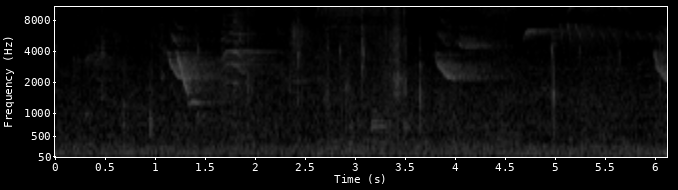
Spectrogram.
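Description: Faint high bird chirps, several sliding quickly down in pitch, with very high thin calls between them, over an otherwise near-quiet background.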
